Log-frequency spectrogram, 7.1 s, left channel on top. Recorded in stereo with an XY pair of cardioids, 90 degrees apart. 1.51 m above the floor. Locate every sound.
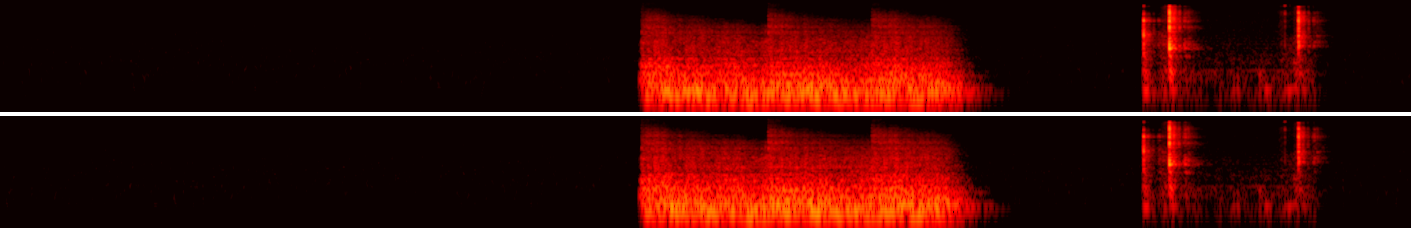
3.2 s an explosion: 20° right, 8.5 m
5.7 s crushing: 25° left, 0.8 m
